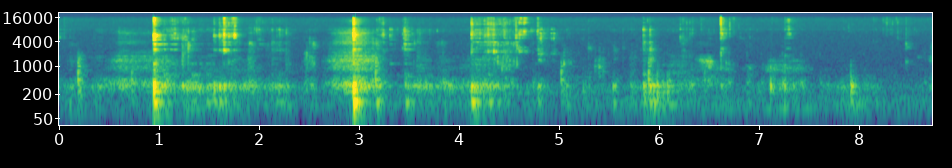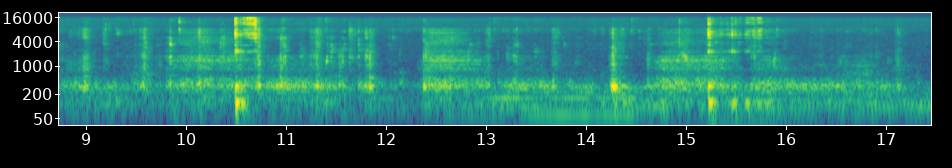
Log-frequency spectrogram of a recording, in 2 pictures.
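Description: Chewing and crunching of a mouthful of chicken stroganoff with rice and crisp shoestring potato sticks, picked up close by a clip-on microphone. A few sharp clinks of a metal fork against the glass plate, the loudest about a second in and about three seconds in, with another about ten seconds in.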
